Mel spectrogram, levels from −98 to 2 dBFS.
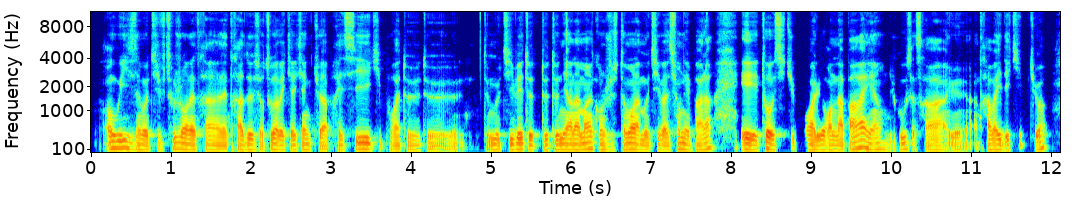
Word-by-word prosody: Oh 110 - +1
oui, 120 -1 +2
ça 100 -2 -2
motive 90 +2 -1
toujours 100 -1 +1
d'être 90 0 +1
à 85 -1 +1
d'être 80 +1 -2
à 85 - +4
2 90 0 +1
surtout 95 +1 -2
avec 85 -2 +2
quelqu'un 90 +2 0
que 95 - -11
tu - - -1
apprécies 85 +5 0
et - - -1
qui 100 - -12
pourrait 85 0 -3
te 85 -1 -4
te - - -8 0.7
te - - -6
motiver, 90 +1 +1
te 85 - +1
te 85 - -4
tenir 90 +1 +2
la 90 -1 +4
main 105 +2 +3
quand 90 -3 -1
justement 90 +3 +1
la 95 - +3
motivation 85 +2 -1
n'est 90 -4 +2
pas 85 +1 -2
là, 105 +5 +1 0.4
et 90 -3 +4
toi - - +6
aussi, 365 0 -2
tu - - -7
pourras 90 -1 0
lui 85 +1 +3
rendre 85 0 +2
la 85 - +3
pareille, 110 0 +3
hein. 100 +3 -2
Du 95 +1 -11
coup, 100 +2 -1
ça - - -5
sera, 85 -1 -1
heu, - - 0
un - - -10
travail 90 0 +1
d'équipe, 170 0 -4
tu - - -3
vois? 115 +4 -1
90 Hz, 270 wpm, -24 LUFS, 85-100 Hz, 0.7 s, toi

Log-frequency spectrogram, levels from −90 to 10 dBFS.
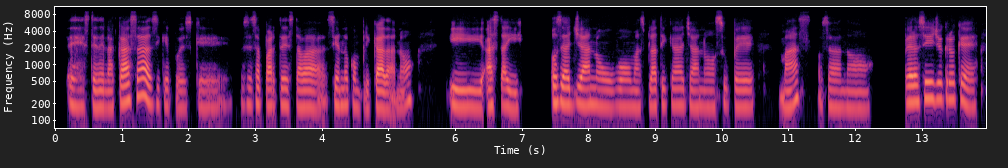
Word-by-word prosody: este, 180 -2 -2
de 170 0 +1
la 170 0 -2
casa, 225 +9 +6
así 195 -3 +1
que 180 0 -5
pues 170 0 -7
que 170 +2 -9 0.2
pues 190 -1 -12
esa 190 +1 -2
parte 185 0 +1
estaba 175 +1 0
siendo 185 -4 -2
complicada, 165 -2 +3
¿no?, 220 +3 -4 0.5
y 175 -2 +1
hasta 180 0 +2
ahí. 165 -2 -3 0.4
O 205 - +4
sea, 200 -2 +5
ya 190 -1 +3
no 185 -2 -2
hubo 175 +1 -2
más 170 0 -6
plática, 185 +1 -2
ya 175 -1 -3
no 170 -1 -7
supe 175 -2 -3 0.3
más, 240 - -2
o 205 - -11
sea, 175 -2 -4
no, 165 -1 -6 0.5
pero 210 +1 +7
sí, 245 +2 +3
yo 235 0 +1
creo 235 0 0
que 185 -7 0
180 Hz, 160 wpm, -23 LUFS, 170-195 Hz, 0.5 s, pero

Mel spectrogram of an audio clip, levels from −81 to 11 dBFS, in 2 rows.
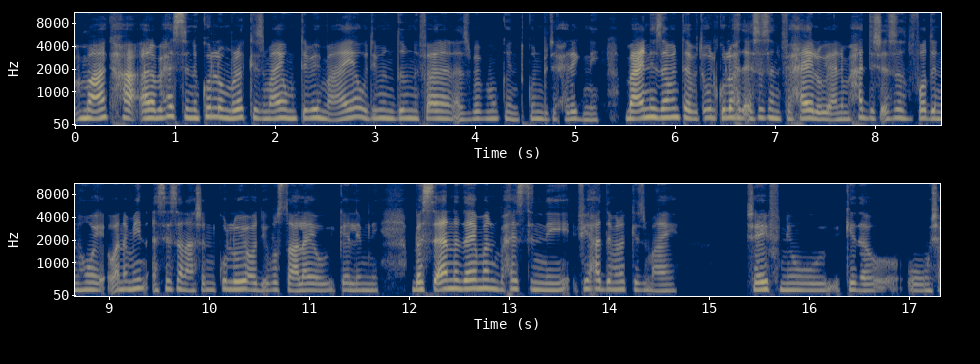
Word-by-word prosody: معاك 225 +2 +5
حق، 235 -3 +3
أنا 235 +1 +6
باحس 265 +2 +3
إن 240 -1 +1
كّله 270 +1 +1
مركِّز 240 -1 0
معايّا، 220 +3 +2
ومنتبه 230 +1 -1
معايّا 215 +6 +1
ودي 230 -3 -4
من 230 -1 -3
ضمن 230 +1 -3
فعلًا 220 0 0
الأسباب 200 +2 -7
ممكن 215 -3 -8
تكون 210 +3 -7
بتحرجني، 195 -2 -6 0.3
مع 215 0 +9
إن 260 +3 +6
زي 250 0 +3
ما 255 - +3
أنتَ 260 -1 +1
بتقول 230 +2 -2
كل 240 +2 -2
واحد 245 -1 +2
أساسًا 240 0 -1
في 215 0 -8
حاله، 225 -3 +4
يعني 185 0 -1
ما 200 - -6
حدش 230 -4 -1
أساسًا 235 +1 -3
فاضي 225 +2 -2
إن 205 - -5
هو 215 +2 -3
ي - - -5
وأنا 225 - -2
مين 250 +3 -2
أساسًا 230 +3 -2
عشان 205 0 -5
كلّه 225 +1 -2
يقعد 205 -4 -1
يبص 205 0 -6
عليَّ 195 +1 +1
ويكلمني، 195 0 -8 0.3
بس 220 0 +5
أنا 245 +2 +7
دايمًا 250 +1 +4
باحس 235 -1 -3
إنِ 215 -1 -4 0.3
في 245 0 -3
حد 245 -2 -1
مركز 220 -2 -6
معايّا، 180 -1 -6 0.7
شايفني 215 -1 0
وكده 195 -1 -6
و - - -14
ومش 185 0 -6
220 Hz, 205 wpm, -23 LUFS, 205-235 Hz, 0.7 s, مع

